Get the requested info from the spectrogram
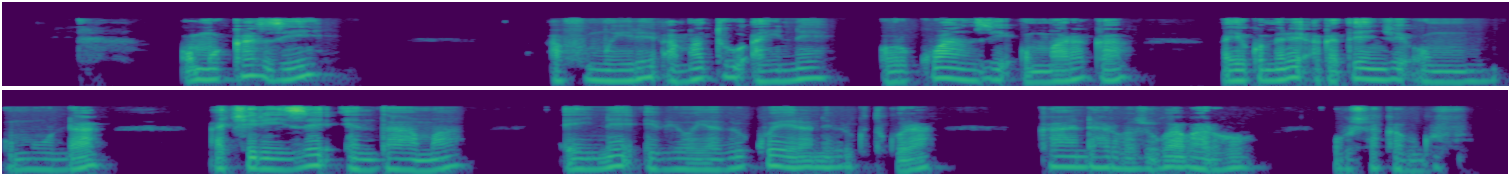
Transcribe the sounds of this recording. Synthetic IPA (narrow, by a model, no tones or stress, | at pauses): o̞̰mukazi | afumwiːɾe̞ʔamatuʔaine̞ | o̞ɾukwaːnziʔo̞muma̰ɾaka̰ː | jeko̞me̞ɾe̞ʔakate̞ːɲɟḛʔo | muːnda | ciɾiːze̞ːntaːma | e̞̰ine̞ːβjo̞ːjaβiɾikwe̞ːɾa̰neβiɾiku̥tu̥kṵɾa̰ | kʰaːndihaɾuβaʒuɾwa̰ːβahaɾiɦo̞ː | βuʃakaβuɡufu̥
